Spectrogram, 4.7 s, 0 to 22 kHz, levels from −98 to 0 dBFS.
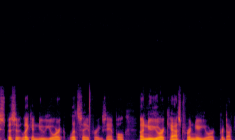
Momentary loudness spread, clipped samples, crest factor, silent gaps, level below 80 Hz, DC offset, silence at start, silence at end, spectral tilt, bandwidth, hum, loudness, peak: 12 LU; under 0.1%; 18 dB; none; -50 dBFS; under 0.1%; 0 s; 0.05 s; -7 dB/octave; 7.8 kHz; none; -29 LUFS; -10 dBFS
